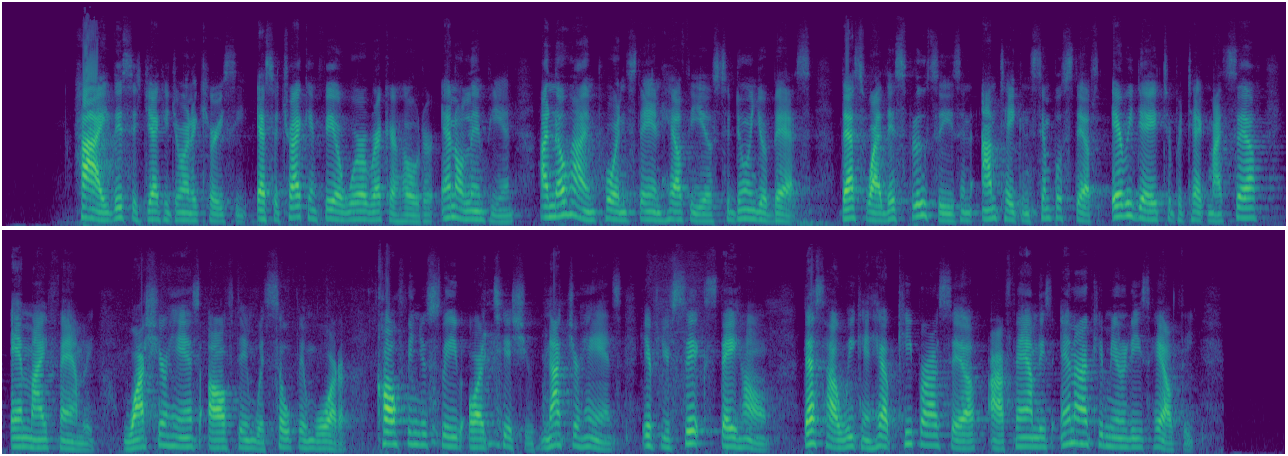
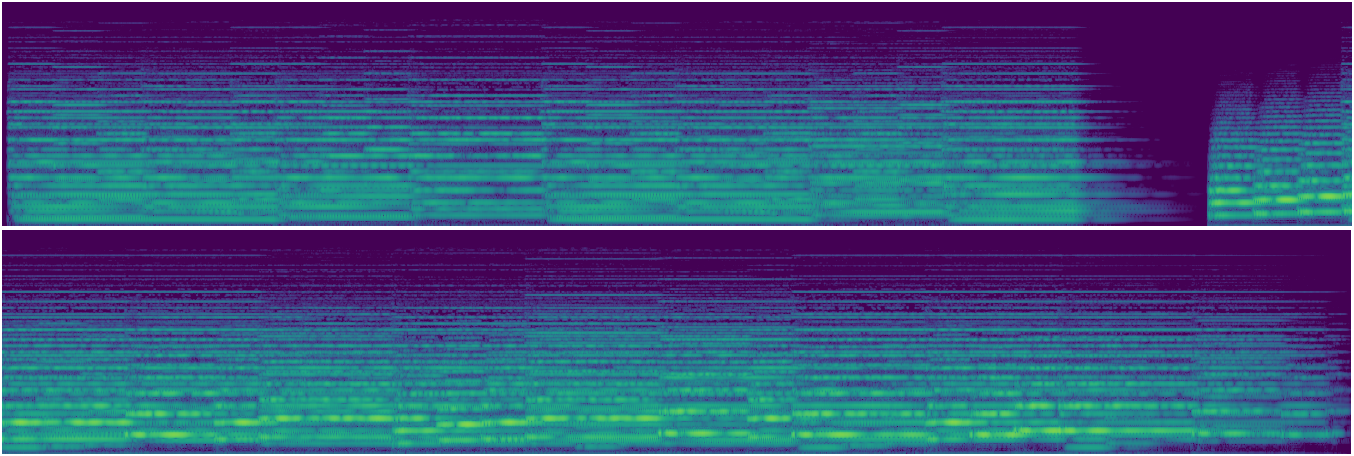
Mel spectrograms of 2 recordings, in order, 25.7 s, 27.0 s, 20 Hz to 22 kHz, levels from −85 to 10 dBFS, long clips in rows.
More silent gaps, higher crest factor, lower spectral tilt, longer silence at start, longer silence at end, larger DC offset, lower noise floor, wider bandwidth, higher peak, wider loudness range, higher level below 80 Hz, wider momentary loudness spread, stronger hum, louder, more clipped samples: neither; first, 22 dB vs 14 dB; about the same, -5.5 dB/octave vs -5 dB/octave; first, 0.75 s vs 0.05 s; first, 0.9 s vs 0.1 s; neither; about the same, -65 dBFS vs -68 dBFS; first, 16 kHz vs 14.5 kHz; first, 0 dBFS vs -4 dBFS; second, 3 LU vs 8 LU; first, -58 dBFS vs -68 dBFS; about the same, 11 LU vs 10 LU; neither; second, -21 LUFS vs -18 LUFS; neither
